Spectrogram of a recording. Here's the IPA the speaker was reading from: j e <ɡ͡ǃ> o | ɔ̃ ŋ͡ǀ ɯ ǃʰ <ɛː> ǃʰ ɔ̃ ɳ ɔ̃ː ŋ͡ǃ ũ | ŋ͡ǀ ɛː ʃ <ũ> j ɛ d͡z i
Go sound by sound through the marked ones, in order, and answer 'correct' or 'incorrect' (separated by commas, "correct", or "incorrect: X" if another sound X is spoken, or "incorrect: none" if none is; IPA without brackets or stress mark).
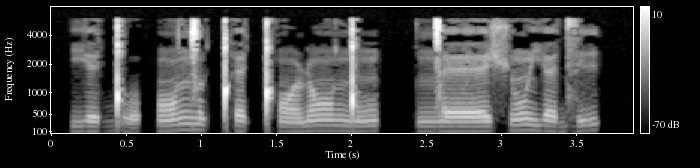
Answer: correct, incorrect: ɛ, incorrect: õ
